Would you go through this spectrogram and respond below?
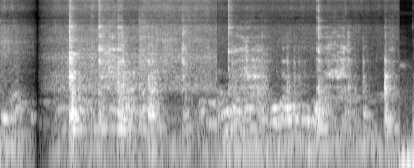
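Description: Maggi noodles with egg and tomato cook in a pan, a close sizzle broken by scraping stirs and light utensil clinks against the metal, with no voices.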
